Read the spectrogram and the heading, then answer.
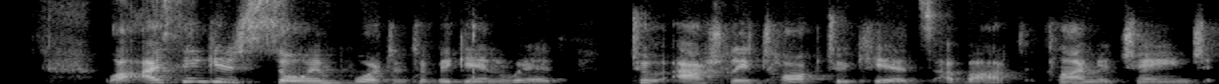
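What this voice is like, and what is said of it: Swedish accent. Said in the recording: “You originally are from Sweden, by the way, if you can hear your beautiful accent.”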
